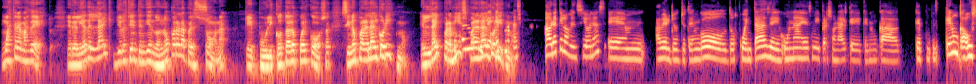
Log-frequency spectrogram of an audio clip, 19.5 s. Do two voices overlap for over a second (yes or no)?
yes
